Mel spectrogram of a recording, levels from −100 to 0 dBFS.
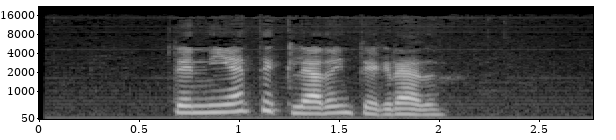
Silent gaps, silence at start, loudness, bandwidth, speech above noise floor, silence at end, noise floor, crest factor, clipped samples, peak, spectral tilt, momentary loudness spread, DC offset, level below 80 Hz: none; 0.65 s; -28 LUFS; 16.5 kHz; 32 dB; 0.75 s; -60 dBFS; 20 dB; under 0.1%; -10 dBFS; -5 dB/octave; 8 LU; under 0.1%; -60 dBFS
